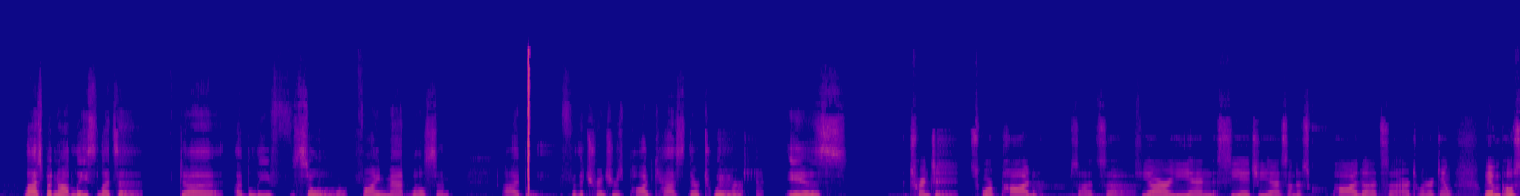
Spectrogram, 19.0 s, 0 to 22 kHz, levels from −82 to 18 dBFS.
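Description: This is a speech recording with two kinds of fault. The main one is AAC frame loss with concealment, hitting seven times: 1.44–2.15 s right after "but not least", 3.98–4.55 s after "I believe so", then 6.75–7.07 s, 9.01–9.85 s, 11.64–12.27 s, 13.92–14.33 s and 16.34–16.64 s. Each time the decoder loses frames and patches over them from the last good spectrum, so you get a smeared, noisy, phasey stretch instead of clean speech. The dropouts add up to anywhere from about 170 ms to nearly 600 ms per event, in steps that fit frames of roughly 43 ms. In the 3.98 s and 9.01 s patches the losses are scattered rather than continuous, with the longest run around a fifth of a second. Separately, at 6.60 s there's an uninitialised buffer. A roughly 10 ms block went out before any audio was written into it, so leftover memory got played as samples. That comes through as a loud crack, just before the 6.75 s concealment patch.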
